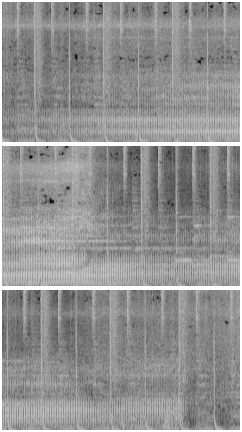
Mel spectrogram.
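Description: A motorcycle speeds past on a Philippine provincial road between Tarlac and Cuyapo, heard from a bicycle, its engine swelling loud and close midway before trailing off under steady road noise.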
